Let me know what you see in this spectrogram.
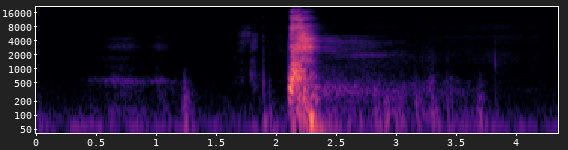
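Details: Allergy-season sneeze: a quiet catching breath, then one sharp, explosive wet sneeze followed by soft breathing.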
